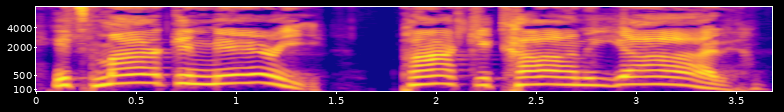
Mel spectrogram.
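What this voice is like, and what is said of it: Poor attempt at Boston accent. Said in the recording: “some awesome podcast listeners from Boston ... Boy, my accent sucks.”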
